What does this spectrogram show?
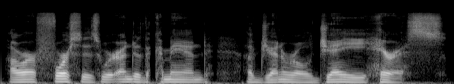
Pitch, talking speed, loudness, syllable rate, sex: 110 Hz, 130 wpm, -20 LUFS, 4.3 syllables/s, male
